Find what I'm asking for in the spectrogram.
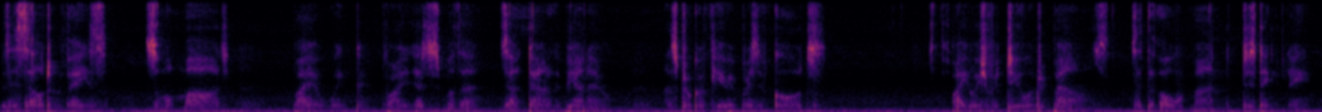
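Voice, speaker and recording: Whispering at a moderate pace, a woman makes long, frequent pauses and big swings in loudness against noticeable background noise. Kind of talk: whispered story reading. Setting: outdoors while walking in woods. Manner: whispered, soft, relaxing.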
